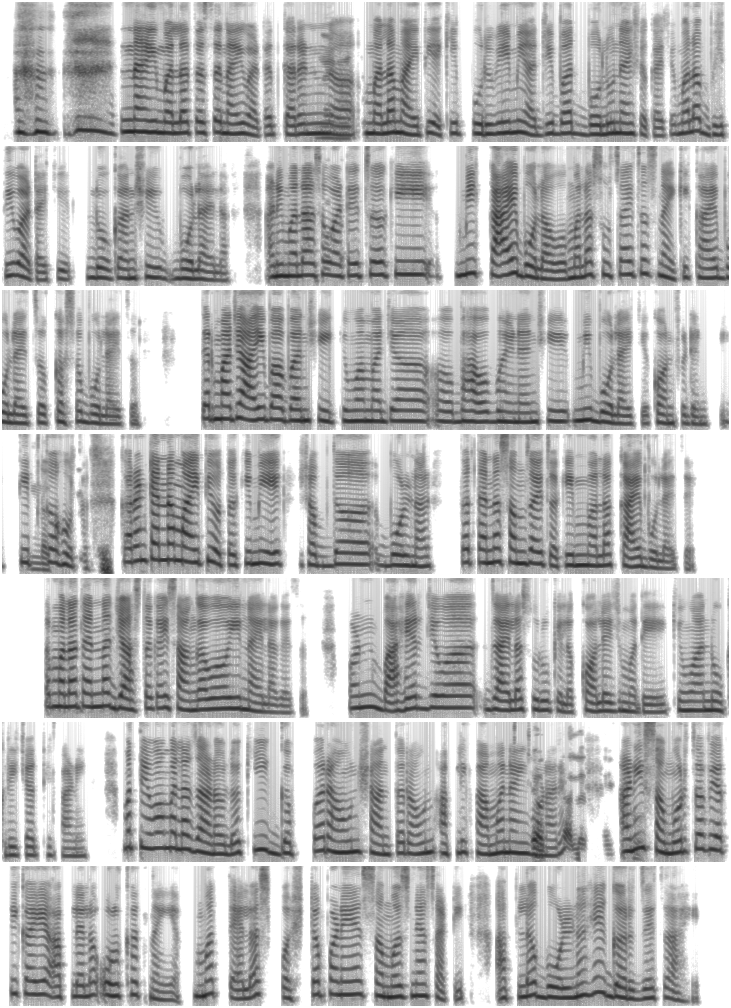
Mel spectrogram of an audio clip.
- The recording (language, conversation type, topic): Marathi, podcast, तुझा स्टाइल कसा बदलला आहे, सांगशील का?
- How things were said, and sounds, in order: chuckle; unintelligible speech; tapping; other background noise; in English: "कॉन्फिडेंटली"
